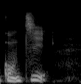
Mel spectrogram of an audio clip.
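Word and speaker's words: 汞齐: 呃，溶解了之后就会变成汞记，那个字是写作齐，念作记。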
